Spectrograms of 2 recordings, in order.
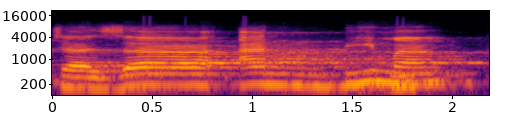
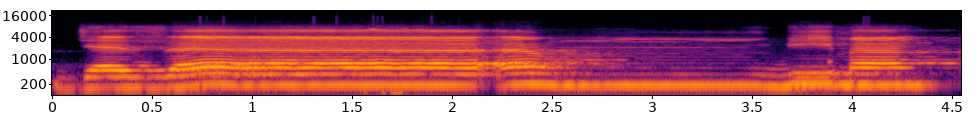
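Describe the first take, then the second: First: The nasal before the b is an n. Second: The nasal before the b is an m. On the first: It is read the ordinary way. "Harusnya mungkin dibacanya jazaan bima" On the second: It follows the recitation rule. "maka diubah menjadi mim juga"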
